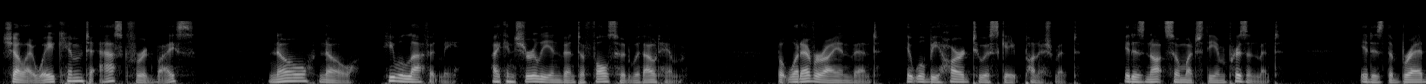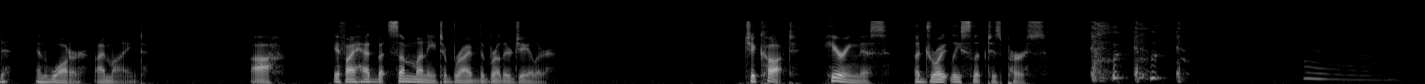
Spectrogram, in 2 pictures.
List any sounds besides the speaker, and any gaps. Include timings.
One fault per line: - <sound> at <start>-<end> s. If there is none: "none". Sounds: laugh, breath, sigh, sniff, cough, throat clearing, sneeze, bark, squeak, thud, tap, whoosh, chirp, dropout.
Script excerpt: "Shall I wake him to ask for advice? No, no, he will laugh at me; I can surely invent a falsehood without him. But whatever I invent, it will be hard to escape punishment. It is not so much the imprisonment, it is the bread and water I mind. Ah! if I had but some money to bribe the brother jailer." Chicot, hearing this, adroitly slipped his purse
- cough at 25.2-26.2 s
- sigh at 27.3-28.3 s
